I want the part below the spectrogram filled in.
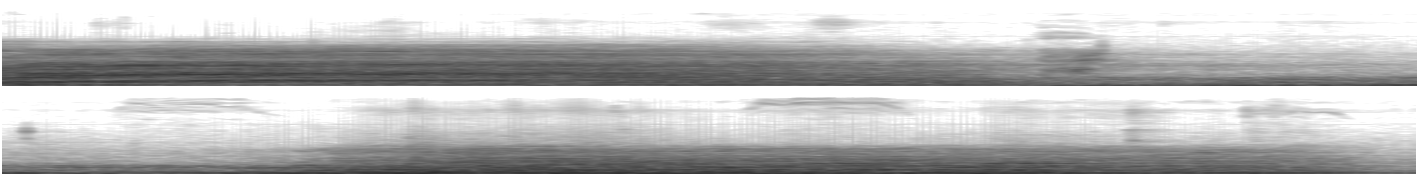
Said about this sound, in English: And that is the sound of the whole Earth shaking.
